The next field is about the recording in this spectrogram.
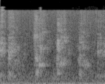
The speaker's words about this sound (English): In the background is Buddy the dog drinking water loudly, trying to sabotage me and express his anger for me not being in last week.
